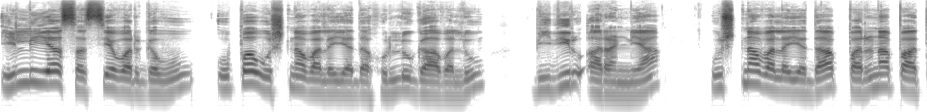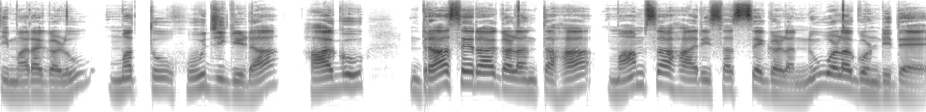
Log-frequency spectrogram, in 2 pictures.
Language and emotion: Kannada, neutral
